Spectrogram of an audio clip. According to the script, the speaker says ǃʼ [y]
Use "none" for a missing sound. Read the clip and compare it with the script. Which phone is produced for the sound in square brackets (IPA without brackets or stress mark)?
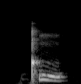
i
